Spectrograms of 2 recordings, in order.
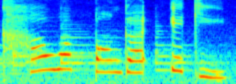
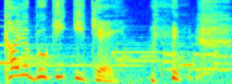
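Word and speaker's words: Kayabuki Ikkei: By Kawabunga Iki. Yoimiya, this is a really strange name. Who's this Kawabunga? It's pronounced Kayabuki Ike.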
